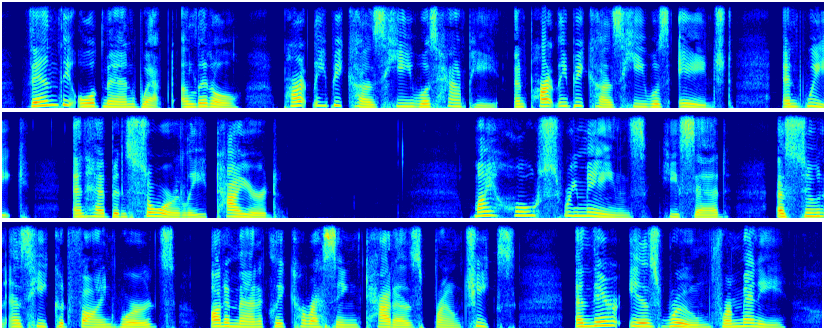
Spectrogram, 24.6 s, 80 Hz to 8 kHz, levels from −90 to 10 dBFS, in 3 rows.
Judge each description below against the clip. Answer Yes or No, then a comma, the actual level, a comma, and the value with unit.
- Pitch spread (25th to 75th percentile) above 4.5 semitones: Yes, average, 5.1 semitones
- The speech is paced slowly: Yes, slow, 115 wpm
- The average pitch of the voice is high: Yes, high, 220 Hz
